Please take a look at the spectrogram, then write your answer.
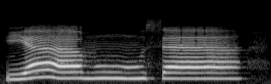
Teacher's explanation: या 2 counts long, मू 2 counts long, सा 2 काउंट्स लॉन्ग, तो तीनों की लेंथ बराबर।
